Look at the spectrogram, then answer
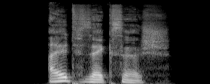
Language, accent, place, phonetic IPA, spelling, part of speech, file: German, Germany, Berlin, [ˈaltˌzɛksɪʃ], Altsächsisch, noun, De-Altsächsisch.ogg
- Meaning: Old Saxon (the Old Saxon language)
